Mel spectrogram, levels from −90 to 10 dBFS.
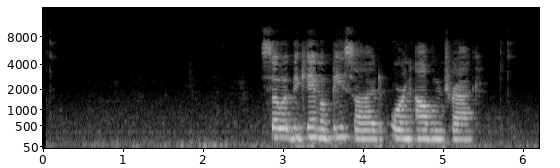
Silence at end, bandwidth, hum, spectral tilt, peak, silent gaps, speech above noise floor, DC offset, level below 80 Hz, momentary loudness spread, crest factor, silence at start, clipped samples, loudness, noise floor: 0.8 s; 7.6 kHz; none; -6 dB/octave; -6 dBFS; none; 34 dB; under 0.1%; -46 dBFS; 8 LU; 16 dB; 1.7 s; under 0.1%; -19 LUFS; -53 dBFS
